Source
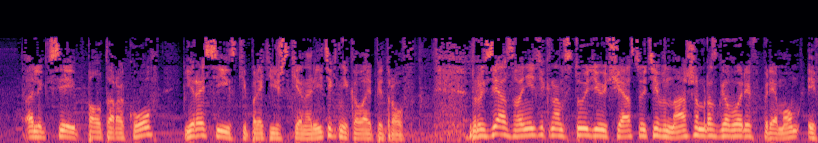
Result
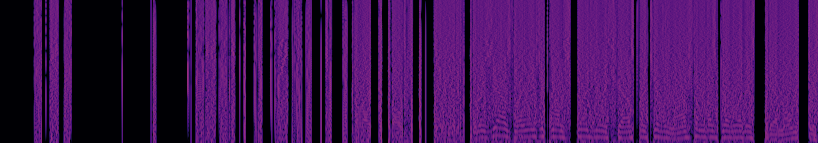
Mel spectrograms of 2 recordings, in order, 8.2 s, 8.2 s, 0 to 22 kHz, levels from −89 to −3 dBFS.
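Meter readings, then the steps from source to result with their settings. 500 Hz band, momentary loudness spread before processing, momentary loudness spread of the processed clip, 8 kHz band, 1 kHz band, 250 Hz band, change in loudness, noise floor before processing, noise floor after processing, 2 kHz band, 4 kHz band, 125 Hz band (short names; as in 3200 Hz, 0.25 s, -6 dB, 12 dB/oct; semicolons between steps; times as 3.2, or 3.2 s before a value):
-35.0 dB, 5 LU, 6 LU, -13.5 dB, -22.5 dB, -39.5 dB, -20.0 dB, -42 dBFS, under -85 dBFS, -19.0 dB, -16.5 dB, -38.0 dB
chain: frequency shift -28 Hz; reverse; compressor 12:1, threshold -26 dBFS, peak gain reduction 14.5 dB; reverse; high-pass sweep 2900 Hz -> 110 Hz, 1.82–5.71; bit-crush 5-bit; spectral compressor 10:1; gain -3.5 dB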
